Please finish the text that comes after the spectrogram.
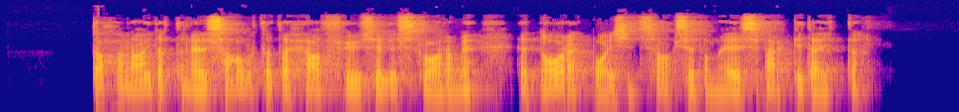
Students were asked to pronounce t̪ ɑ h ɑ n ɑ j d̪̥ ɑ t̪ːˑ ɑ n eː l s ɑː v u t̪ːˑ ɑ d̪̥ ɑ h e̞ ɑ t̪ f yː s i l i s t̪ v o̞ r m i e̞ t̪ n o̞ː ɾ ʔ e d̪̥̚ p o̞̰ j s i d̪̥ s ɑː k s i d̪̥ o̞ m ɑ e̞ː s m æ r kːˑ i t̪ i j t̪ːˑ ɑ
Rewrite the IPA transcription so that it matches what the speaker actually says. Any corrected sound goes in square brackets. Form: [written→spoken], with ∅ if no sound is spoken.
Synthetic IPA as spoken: t̪ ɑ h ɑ n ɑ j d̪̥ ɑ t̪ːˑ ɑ n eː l s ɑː v u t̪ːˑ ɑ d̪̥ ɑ h e̞ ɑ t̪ f yː s i l i s t̪ v o̞ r m i e̞ t̪ n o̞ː ɾ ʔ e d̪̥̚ p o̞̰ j s i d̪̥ s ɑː k s i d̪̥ o̞ m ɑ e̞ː s m æ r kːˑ i t̪ [i→æ] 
